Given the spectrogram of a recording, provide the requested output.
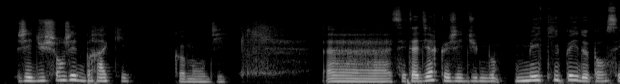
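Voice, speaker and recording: A woman speaks with a dark, mellow tone at a fairly low pitch. Her intonation is lively. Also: very clean recording, silent background. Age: 60s. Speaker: pharmacist, coaching client. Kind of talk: testimony.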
